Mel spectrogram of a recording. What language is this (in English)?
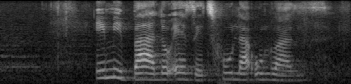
Zulu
